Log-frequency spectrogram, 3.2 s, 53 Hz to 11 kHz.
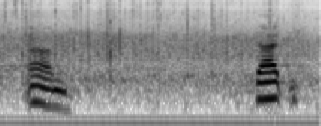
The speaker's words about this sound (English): Last thing is a really fun one, a really big one. We've had 48 baptisms in the last year. Let's applause for that.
